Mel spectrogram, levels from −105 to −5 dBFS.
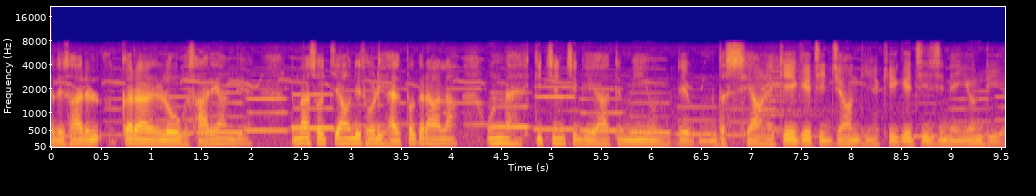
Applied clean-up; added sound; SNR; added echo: none; Wind instrument, woodwind instrument; 10 dB; none.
